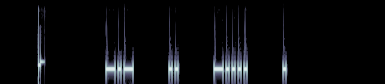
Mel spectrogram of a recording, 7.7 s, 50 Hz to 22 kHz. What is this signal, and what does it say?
Morse code, heard as a keyed tone, about 20 wpm, spaced as for 9 wpm, 700 Hz. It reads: KI6E
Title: USA Call Signs - 4 Characters - 4x Character Spacing - 20wpm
